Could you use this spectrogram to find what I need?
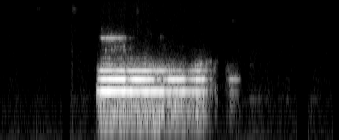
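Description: An elderly woman speaks briefly over an online call.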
